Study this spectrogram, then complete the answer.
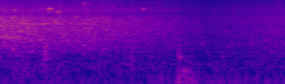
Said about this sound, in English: Listening to the Huatulco River. The Huatulco River has many voices and infinite stories. The water converses with the stones, burbling and gushing, always flowing towards the ocean.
